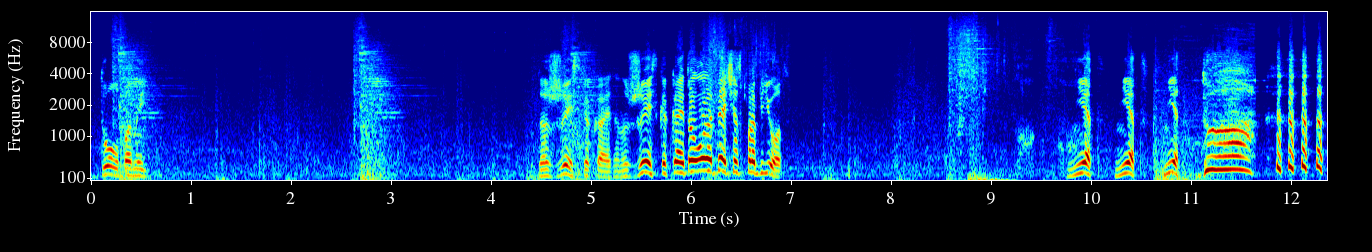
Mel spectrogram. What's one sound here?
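A sword clangs against metal armour in a fight.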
